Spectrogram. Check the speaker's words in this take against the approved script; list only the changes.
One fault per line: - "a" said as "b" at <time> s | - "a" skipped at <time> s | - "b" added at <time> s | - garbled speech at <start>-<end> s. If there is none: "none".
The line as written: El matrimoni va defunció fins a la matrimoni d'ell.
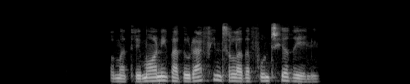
- "defunció" said as "durar" at 1.9 s
- "matrimoni" said as "defunció" at 2.5 s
